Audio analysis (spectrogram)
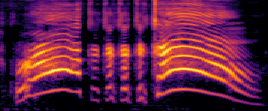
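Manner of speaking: very high, loud, slow squawk; raucous parrot call. Acted. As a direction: greet the morning with a raucous cry. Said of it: "a loud and raucous".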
